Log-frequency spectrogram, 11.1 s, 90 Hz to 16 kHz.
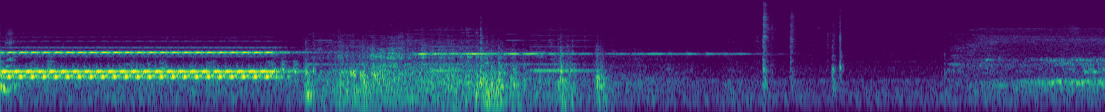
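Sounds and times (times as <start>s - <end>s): electronic door-closing chime: 2.5s - 7.8s
train doors sliding shut: 3.0s - 6.4s.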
